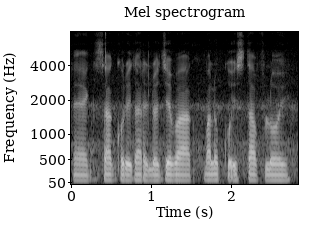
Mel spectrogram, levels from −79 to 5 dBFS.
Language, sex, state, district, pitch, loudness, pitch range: Chakma, male, Tripura, West Tripura, 105 Hz, -19 LUFS, 105-110 Hz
